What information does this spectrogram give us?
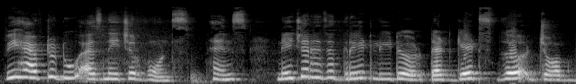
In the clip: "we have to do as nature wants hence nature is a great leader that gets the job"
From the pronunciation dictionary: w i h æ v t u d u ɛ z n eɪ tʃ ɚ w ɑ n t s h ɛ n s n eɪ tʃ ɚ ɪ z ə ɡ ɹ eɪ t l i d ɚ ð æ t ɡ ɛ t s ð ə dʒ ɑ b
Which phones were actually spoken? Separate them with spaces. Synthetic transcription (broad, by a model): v i h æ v t u d u ɛ z n eɪ tʃ ɚ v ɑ n t s h ɛ n s n eɪ tʃ ɚ ɪ z ə ɡ ɹ eɪ t l i d ɚ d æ t ɡ ɛ t s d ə dʒ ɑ b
